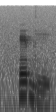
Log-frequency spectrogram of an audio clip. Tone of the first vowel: high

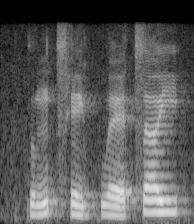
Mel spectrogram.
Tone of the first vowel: rising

